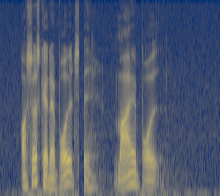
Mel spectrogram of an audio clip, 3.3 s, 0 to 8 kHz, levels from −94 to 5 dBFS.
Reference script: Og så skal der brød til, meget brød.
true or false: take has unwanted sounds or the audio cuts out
true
